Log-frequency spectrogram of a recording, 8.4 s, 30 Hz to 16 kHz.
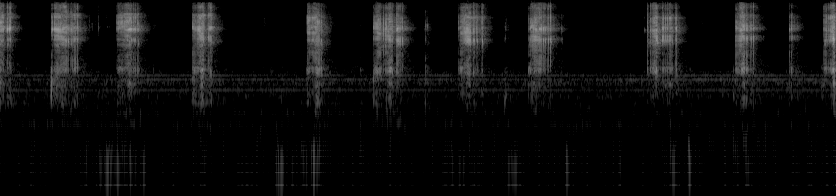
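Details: Brand-new Shimano 16 Vanquish 4000XG spinning reel: gritty, raspy gear grinding with each handle turn while retrieving; spool cap also rattles when shaken, as if an internal part is unassembled.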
